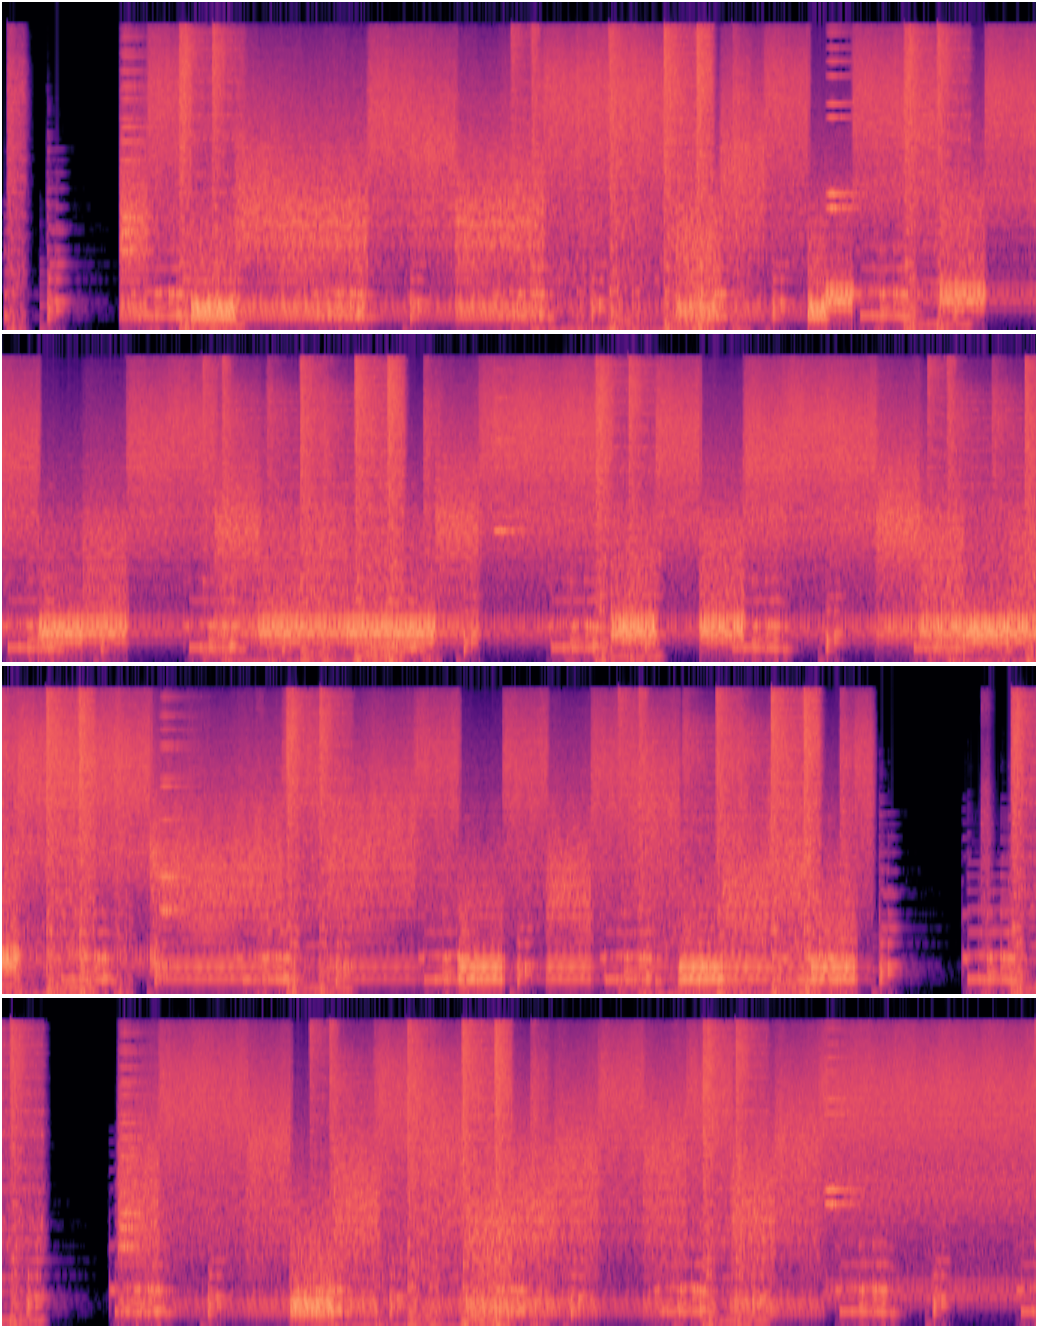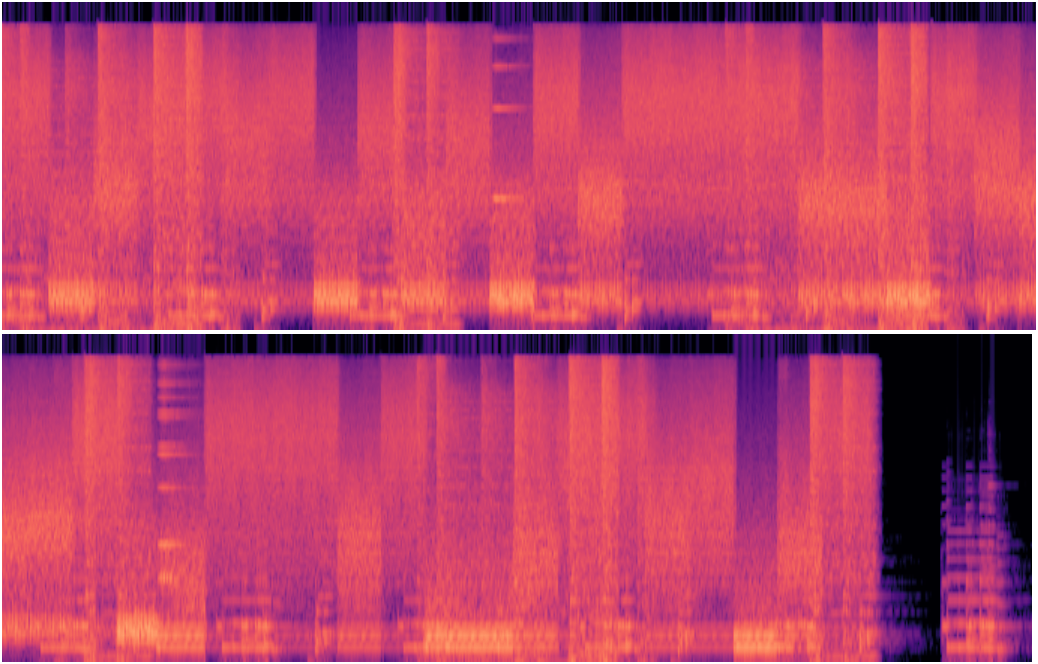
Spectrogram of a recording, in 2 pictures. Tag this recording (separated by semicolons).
acusticos; eletronicos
